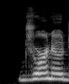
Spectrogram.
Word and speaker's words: Giorno: You have Giorno Giovanna, which Italian doesn't have the J sound, but Gio is would essentially be pronounced JoJo anyway.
